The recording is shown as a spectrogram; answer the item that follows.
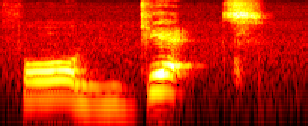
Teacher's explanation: It has one consonant, it ends with a consonant, T, and the second word or syllable is stressed, forget.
